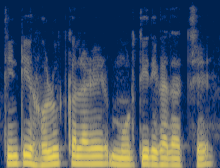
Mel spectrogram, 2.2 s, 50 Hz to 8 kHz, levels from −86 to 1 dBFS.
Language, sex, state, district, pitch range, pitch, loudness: Bengali, female, West Bengal, Alipurduar, 115-135 Hz, 130 Hz, -13 LUFS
